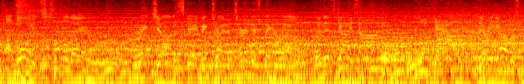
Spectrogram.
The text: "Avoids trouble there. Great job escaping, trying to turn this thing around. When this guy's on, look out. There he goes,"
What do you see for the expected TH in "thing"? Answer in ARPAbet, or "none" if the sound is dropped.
TH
